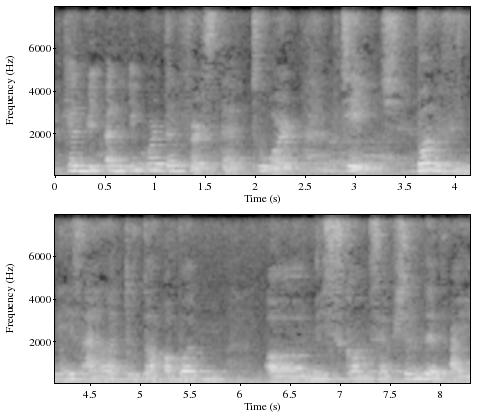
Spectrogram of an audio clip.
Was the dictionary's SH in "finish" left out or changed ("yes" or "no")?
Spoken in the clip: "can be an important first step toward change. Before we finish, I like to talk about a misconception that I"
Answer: yes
